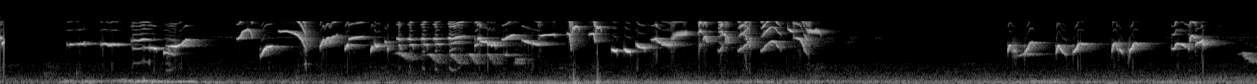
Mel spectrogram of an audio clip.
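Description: Oriental magpie-robin in rich, varied song: rapid runs of sweet whistles, trills and harsh chattering notes, pausing briefly before another burst of whistles.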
